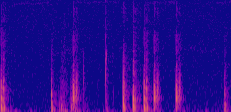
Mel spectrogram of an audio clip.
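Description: A pickaxe chips at stone with sharp knocks.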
